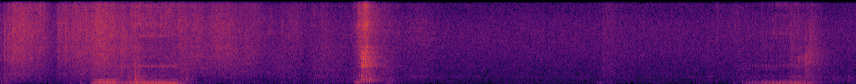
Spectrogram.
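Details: Cocker spaniel growling at a spider: two low, rumbling growls about a second long, one near the start and one near the end, separated by quiet and a single brief noise.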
